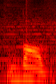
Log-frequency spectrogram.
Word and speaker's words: bomb: The first category of silent letter is B. So first word is bomb.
